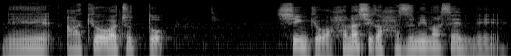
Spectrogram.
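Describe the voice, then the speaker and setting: A woman's voice: sits low, measured pace, mellow. A middle-aged woman hosts a casual solo talk show, rambling and self-mocking.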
